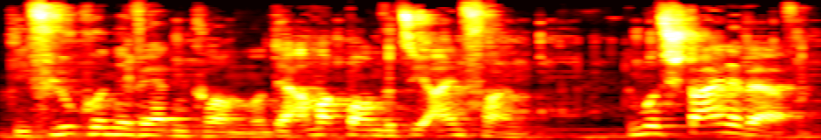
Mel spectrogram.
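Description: An actor playing a brash young athlete and gamer in a German radio drama, slangy and impatient. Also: male voice, mid-range voice, sing-song, a little fast, natural voice. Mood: impatient, excited. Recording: roomy, music underneath.

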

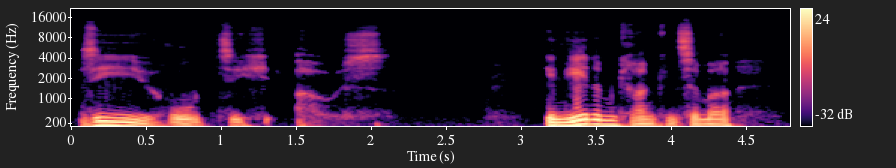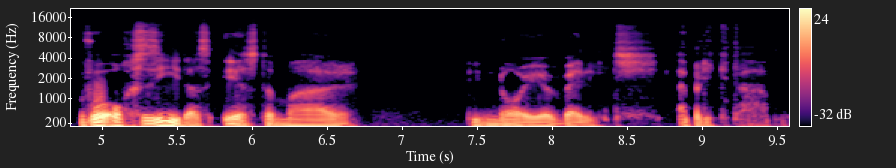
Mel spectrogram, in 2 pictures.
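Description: An actor playing an evasive, authoritative male doctor in a radio play, speaking in a measured, formal way. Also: very deep voice, expressive, warm tone, echoey room, heavily acted. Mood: cool, defensive.

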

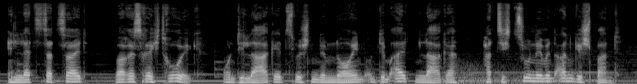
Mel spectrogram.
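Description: A man playing a serious, cautious comrade who speaks in a measured way in a fantasy audio drama. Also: lowish voice, music in the background, natural voice. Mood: grave, worried. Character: grave, cautious male comrade sizing up danger.

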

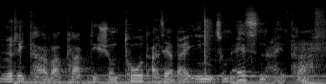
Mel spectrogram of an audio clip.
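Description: An actor playing a ruthless, polite businessman villain in a German radio drama, speaking with measured, pompous courtesy that veils a threat. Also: lowish voice, close to an everyday voice. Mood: smugly explanatory. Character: suave ruthless businessman villain, polite, menacing, scientifically zealous. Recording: studio radio drama with music behind.

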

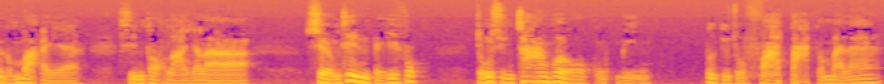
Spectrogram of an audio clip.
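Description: An actor playing a wealthy old merchant and landlord in a Cantonese radio drama, with a drawn-out delivery of chuckles and sighs. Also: male voice, lowish voice, lively intonation, a little mellow, slightly rough, heavily acted. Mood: pleased, proud.

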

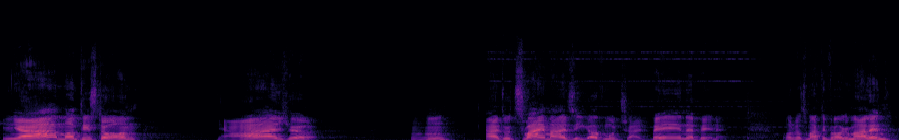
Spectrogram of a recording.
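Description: An actor playing a slick, jovial, mocking bookmaker in a German radio play, with a jocular, chuckling manner. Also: male voice, on the high side, very animated, slow pace, pauses often, sharp tone, heavily acted. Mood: jovial, brash.

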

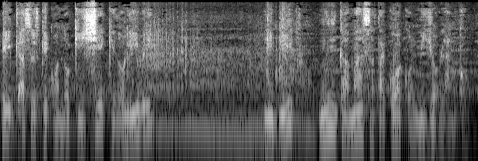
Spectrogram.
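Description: A man narrating a dramatized radio novel as an expressive, deliberate storyteller. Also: lowish voice, over music.

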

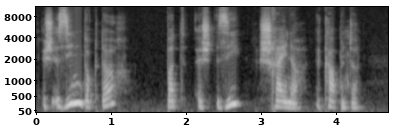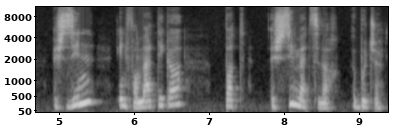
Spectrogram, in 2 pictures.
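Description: Slow-paced, husky woman teaching a language. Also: on the low side, animated, darkish tone. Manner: didactic, careful word-by-word delivery of examples. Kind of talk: scripted language lesson, Luxembourgish examples with English glosses.

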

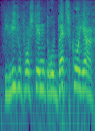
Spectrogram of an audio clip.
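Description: An actress playing a spiteful, indignant aristocratic niece in a radio drama, speaking haughtily and vehemently in a breathy, husky voice. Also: female voice, on the high side, fairly even intonation, moderate pace. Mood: bitter indignation. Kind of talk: Dutch radio drama acting.

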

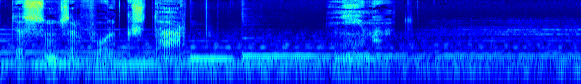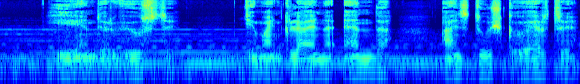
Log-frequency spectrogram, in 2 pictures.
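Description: A deep, gravelly, mournful old warrior. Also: male voice, exaggerated voice. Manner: grave, elegiac storytelling. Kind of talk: radio drama monologue. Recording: loud music bed behind.

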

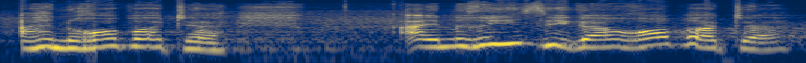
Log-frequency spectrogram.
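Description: A woman's voice: high-pitched, normal speed, slight background noise, lightly acted. An actress playing a strained, anxious young female telekinetic in a 1980s radio drama.

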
